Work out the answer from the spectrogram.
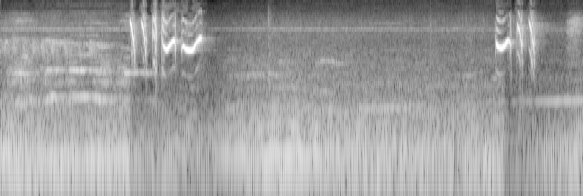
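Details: Kapas tembak singing energetically for training caged birds: a rapid cluster of sharp high chips ending in two looping whistles, repeated after about three and a half seconds, over a constant thin whine.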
